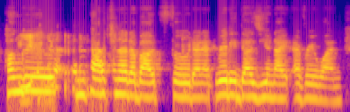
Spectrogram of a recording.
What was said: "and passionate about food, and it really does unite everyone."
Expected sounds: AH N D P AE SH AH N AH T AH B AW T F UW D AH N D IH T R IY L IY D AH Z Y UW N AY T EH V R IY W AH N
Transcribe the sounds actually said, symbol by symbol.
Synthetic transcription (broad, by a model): AH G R P AE SH AH N AH T AH B AW T F UW D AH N IH T R IY L IY D AH Z Y UW N AY T EH V R IY W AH N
